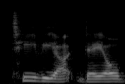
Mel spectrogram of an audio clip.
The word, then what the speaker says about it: Teviotdale: That's spelled T-E-V-I-O-T-D-A-L-E. I would probably have thought it would be Teviotdale, but I'm going to pronounce it as Teviotdale.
